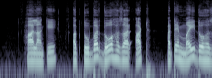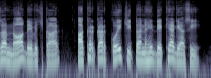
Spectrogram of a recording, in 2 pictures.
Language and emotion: Punjabi, neutral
